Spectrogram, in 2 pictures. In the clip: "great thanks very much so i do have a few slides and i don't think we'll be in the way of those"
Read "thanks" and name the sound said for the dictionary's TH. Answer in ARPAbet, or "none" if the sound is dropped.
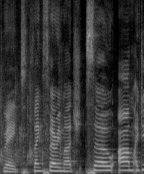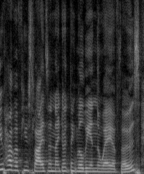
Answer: TH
